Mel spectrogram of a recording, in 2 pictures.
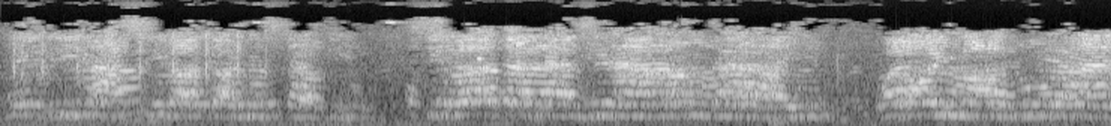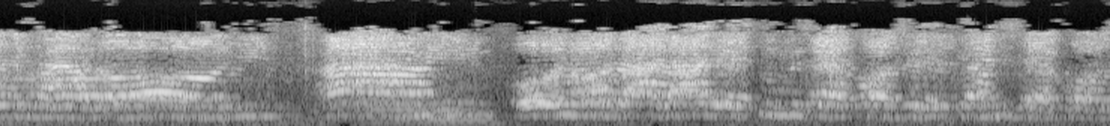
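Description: A group of young children singing together in unison, in short phrases with brief breaks between them.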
